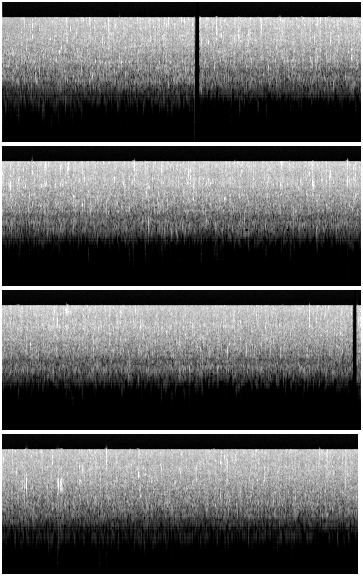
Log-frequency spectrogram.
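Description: Water rushing steadily through a breach in a small mud dam and spilling into a shallow pool, like a small stream.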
